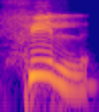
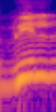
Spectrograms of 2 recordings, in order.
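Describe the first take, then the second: First: The word begins with an f sound. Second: The word begins with a v sound. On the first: The speaker calls it right. "विल के बजाय फील" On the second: The speaker calls it wrong. "विल नहीं प्रोनाउंसिएशन करने का"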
